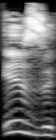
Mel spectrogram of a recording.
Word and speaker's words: is: है इस्तेमाल करते हैं शब्द इज का एस लगा हुआ है लेकिन ज उच्चारण होता है वह ईमानदार है ही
